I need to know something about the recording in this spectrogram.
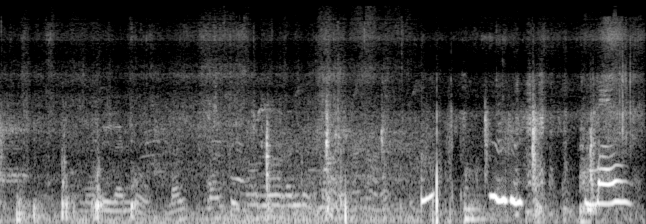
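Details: Farm goats at play and feeding: after quiet rustling and scattered knocks, a few short, wavering bleats break out near the end, the loudest a brief quavering cry followed by a thinner higher call.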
